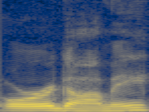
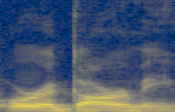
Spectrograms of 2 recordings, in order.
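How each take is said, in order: First: The word is said in the ordinary way. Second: An extra R sound is added in the middle. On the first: "we have it regularly" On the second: "with an R"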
